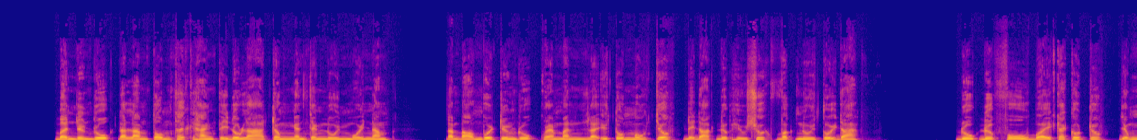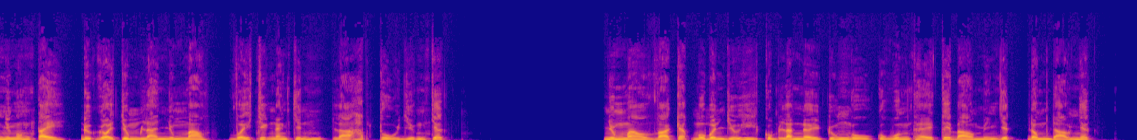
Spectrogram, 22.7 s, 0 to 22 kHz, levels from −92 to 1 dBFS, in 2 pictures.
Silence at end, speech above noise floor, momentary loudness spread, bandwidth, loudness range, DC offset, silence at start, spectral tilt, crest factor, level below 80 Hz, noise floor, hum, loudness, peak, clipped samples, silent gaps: 0.5 s; 56 dB; 6 LU; 16 kHz; 4 LU; under 0.1%; 0.55 s; -7 dB/octave; 16 dB; -62 dBFS; -76 dBFS; none; -21 LUFS; -4 dBFS; under 0.1%; 9.16-9.55 s, 16.36-17.40 s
